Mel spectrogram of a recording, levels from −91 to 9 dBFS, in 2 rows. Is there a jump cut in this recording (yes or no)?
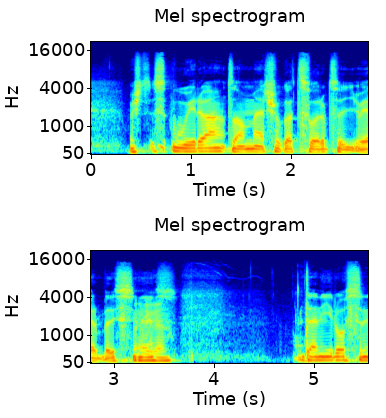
yes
